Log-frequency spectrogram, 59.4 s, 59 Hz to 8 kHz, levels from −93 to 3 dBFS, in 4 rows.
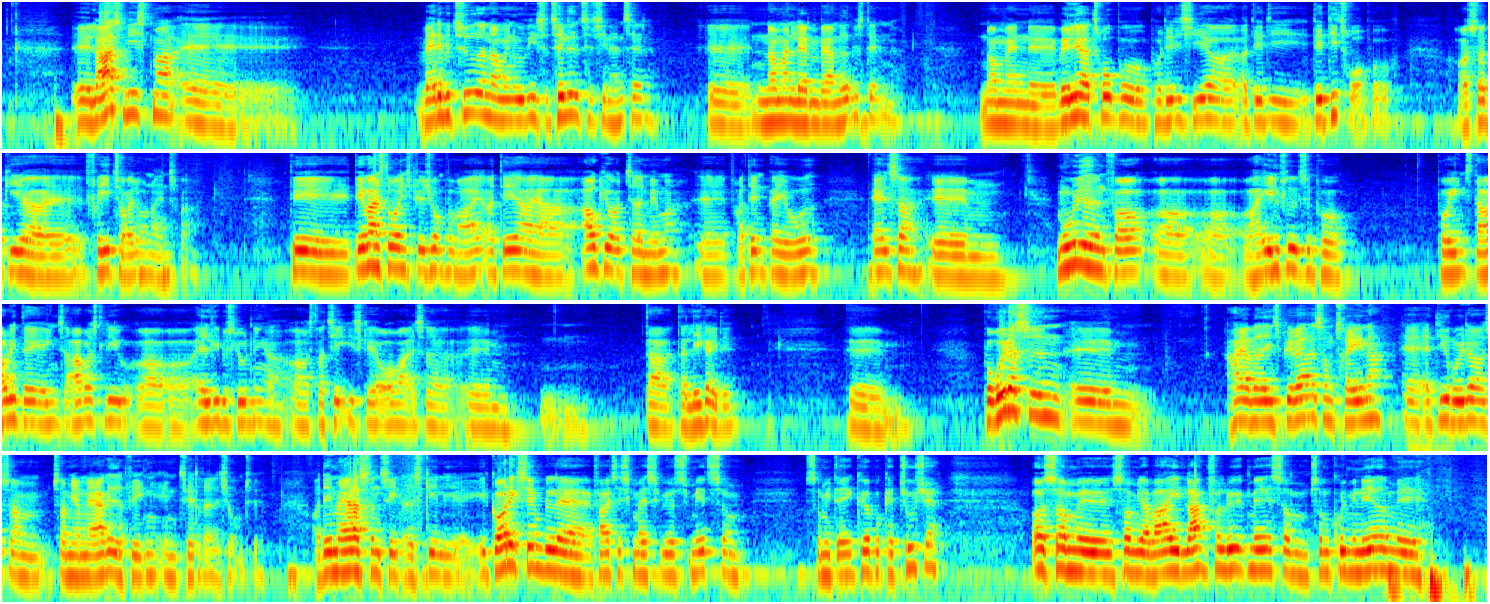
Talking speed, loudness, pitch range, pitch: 145 wpm, -17 LUFS, 140-160 Hz, 150 Hz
